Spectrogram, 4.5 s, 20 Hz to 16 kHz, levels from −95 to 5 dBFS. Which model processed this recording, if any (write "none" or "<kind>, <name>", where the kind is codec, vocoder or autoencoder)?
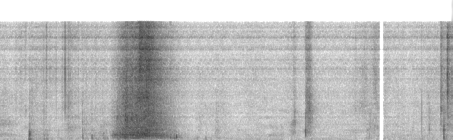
codec, SNAC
